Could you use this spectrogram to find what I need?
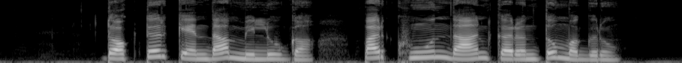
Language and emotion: Punjabi, neutral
